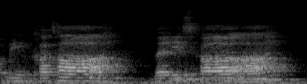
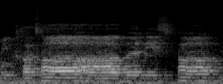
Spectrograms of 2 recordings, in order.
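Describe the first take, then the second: First: The word endings finish with a breathy puff. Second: The word endings finish without a breathy puff. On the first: The speaker calls it right. "an aspirated hey" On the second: The speaker calls it wrong. "we're not looking for"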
